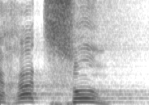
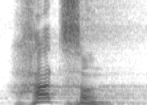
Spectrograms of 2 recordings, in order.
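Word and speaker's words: ratson (רצון): Então, favor no hebraico é ratson, ratson, que significa benevolência.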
